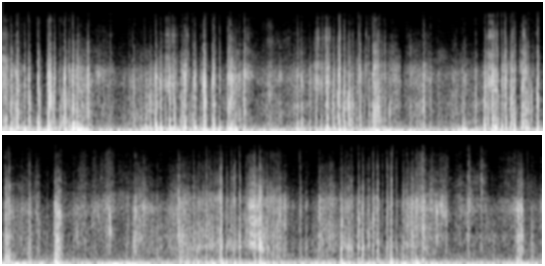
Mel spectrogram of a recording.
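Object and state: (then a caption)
Cardboard cotton swab box. A small white printed cardboard box of cotton swabs, hollow with its contents inside, is gripped with both hands and scratched with fingernails. The result is a dense, continuous run of dry crackling and scratchy ticks over a low handling rumble, with a few louder crinkly bursts.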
